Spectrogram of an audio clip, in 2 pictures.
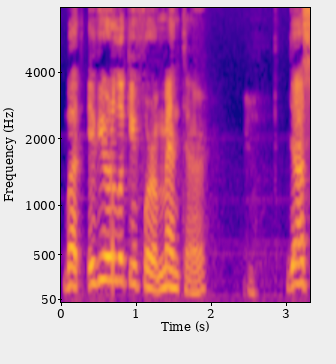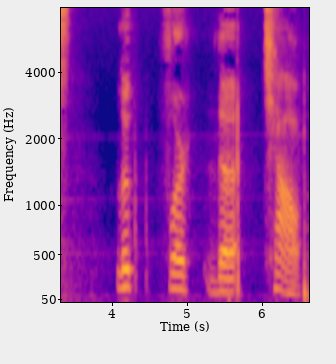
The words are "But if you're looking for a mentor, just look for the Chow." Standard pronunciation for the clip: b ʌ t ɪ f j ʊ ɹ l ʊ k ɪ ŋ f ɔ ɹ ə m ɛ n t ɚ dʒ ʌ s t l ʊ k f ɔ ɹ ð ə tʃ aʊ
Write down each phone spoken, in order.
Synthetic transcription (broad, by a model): b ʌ t ɪ f j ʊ ɹ l ʊ k ɪ ŋ f ɔ ɹ ə m ɛ n t ɚ dʒ ʌ s t l ʊ k f ɔ ɹ ð ə tʃ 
